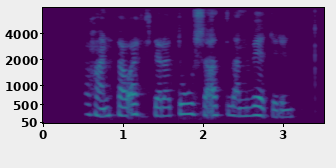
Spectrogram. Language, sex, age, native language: Icelandic, female, 12, Icelandic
